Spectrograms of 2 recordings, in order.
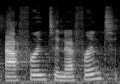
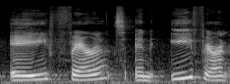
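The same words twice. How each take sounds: First: The words are pronounced in the usual way. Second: The first vowels are altered to sound distinct. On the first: "mispronounce afferent and efferent" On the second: "say afferent and efferent"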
